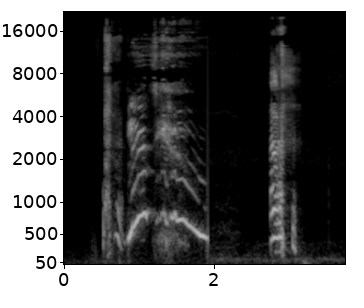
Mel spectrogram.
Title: Baby sneezes #baby #fypシ #foryou #cute #interesting #cutebaby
